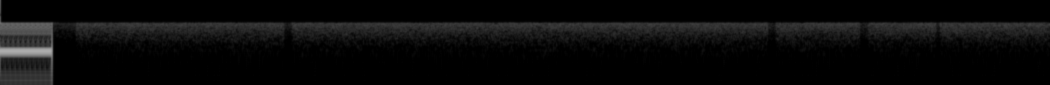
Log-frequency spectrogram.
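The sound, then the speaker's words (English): A voicemail recording tone sounds as a single short, clear, steady mid-pitched beep lasting about a quarter second, then gives way to silence. “Record your message at the tone. Press any key or stop talking to end the recording.”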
